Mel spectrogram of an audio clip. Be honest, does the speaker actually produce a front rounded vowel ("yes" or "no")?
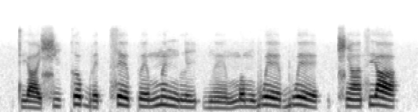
no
